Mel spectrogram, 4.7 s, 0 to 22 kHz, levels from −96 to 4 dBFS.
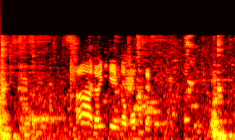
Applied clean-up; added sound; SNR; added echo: classical method Wiener filter.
